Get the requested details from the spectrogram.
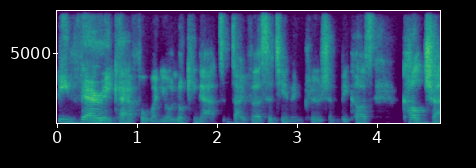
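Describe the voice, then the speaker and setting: Recorded very cleanly over a silent background, a man speaks at medium pitch with a bright, sharp tone and ordinary pitch variation. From Abu Dhabi, UAE. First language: not English. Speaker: leadership consultant. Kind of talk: Q&A interview answering questions. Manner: formal.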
